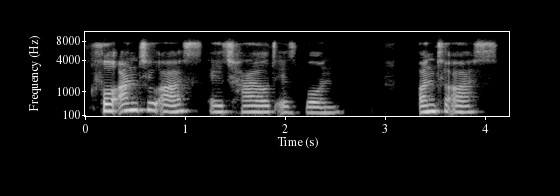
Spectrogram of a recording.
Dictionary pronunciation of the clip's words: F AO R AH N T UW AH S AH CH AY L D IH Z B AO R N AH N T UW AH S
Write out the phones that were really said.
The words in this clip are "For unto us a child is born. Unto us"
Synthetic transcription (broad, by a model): F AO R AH N T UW AH S AH CH AY L D IH Z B AO N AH N T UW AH S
